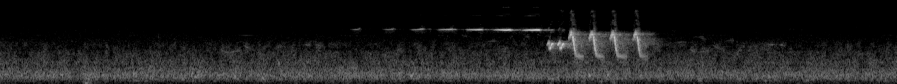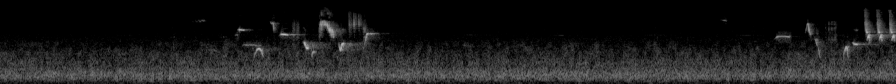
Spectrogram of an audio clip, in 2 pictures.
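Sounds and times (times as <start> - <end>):
common nightingale Luscinia megarhynchos singing: 4.1 - 6.6, 11.3 - 12.8, 16.7 - 17.9.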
